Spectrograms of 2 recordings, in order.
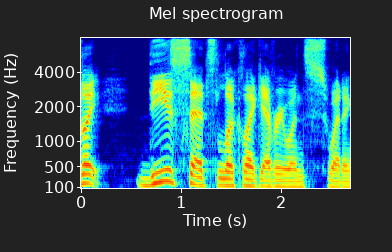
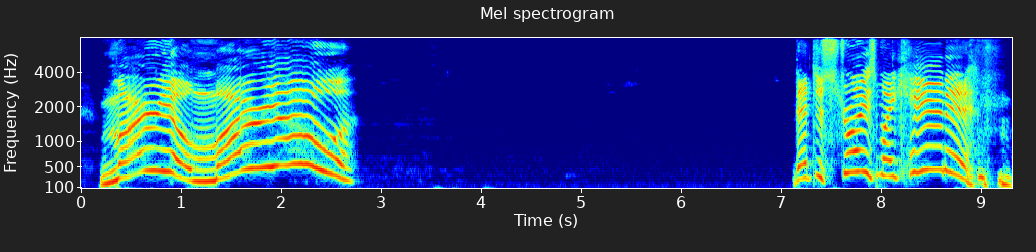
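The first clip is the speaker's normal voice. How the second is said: over-the-top, very high, drawn-out crazy reaction; 5 dB louder than usual. Redoing a reaction to the game, more crazily: put-on crazier reaction. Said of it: "react crazier".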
